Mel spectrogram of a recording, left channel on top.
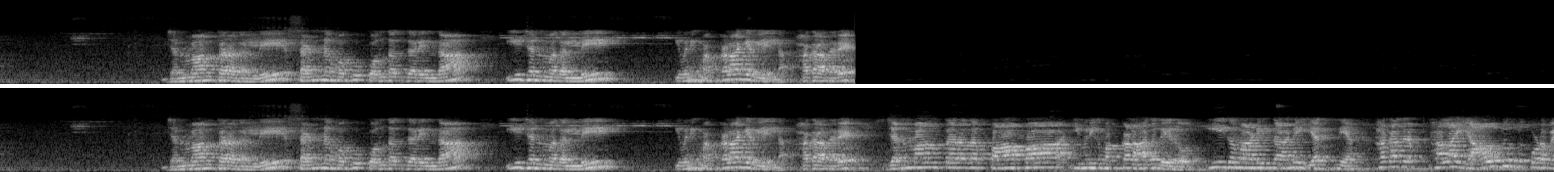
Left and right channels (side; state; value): left; drops out; at 8.6 s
